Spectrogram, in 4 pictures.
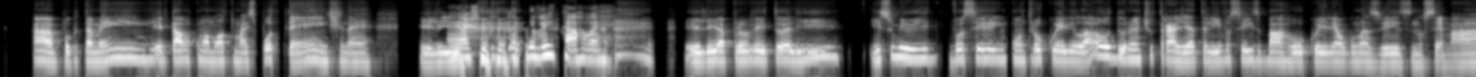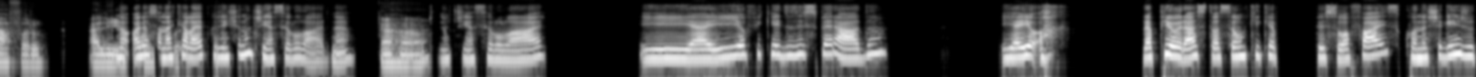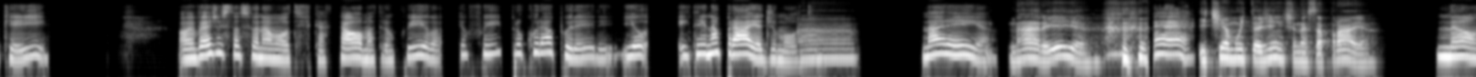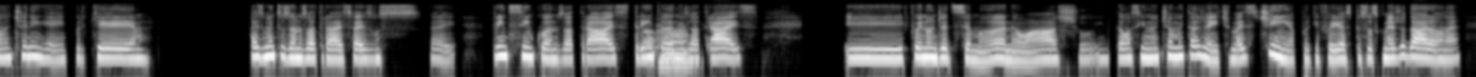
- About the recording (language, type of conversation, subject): Portuguese, podcast, Você pode me contar uma história de viagem que deu errado e virou um aprendizado?
- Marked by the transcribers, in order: laugh; other noise; chuckle; chuckle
